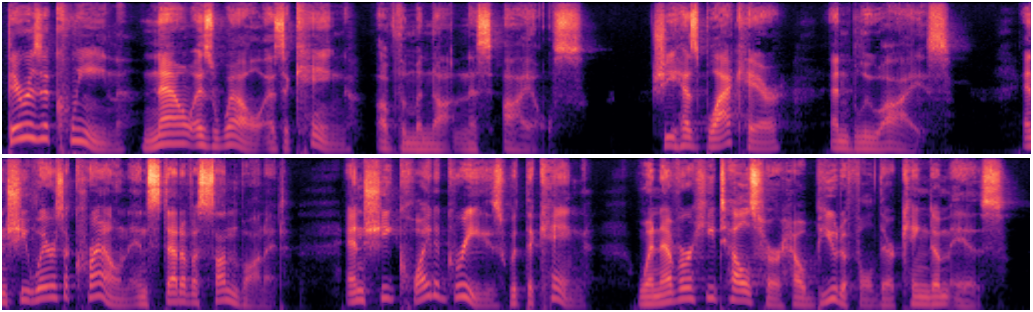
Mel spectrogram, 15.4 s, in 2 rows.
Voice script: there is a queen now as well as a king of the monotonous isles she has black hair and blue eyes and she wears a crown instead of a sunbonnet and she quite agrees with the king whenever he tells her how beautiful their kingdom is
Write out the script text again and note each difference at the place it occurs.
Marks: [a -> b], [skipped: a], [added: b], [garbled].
there is a queen now as well as a king of the monotonous isles she has black hair and blue eyes and she wears a crown instead of a sunbonnet and she quite agrees with the king whenever he tells her how beautiful their kingdom is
